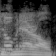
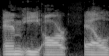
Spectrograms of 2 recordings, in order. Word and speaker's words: Merle: l l e x there is no way this is Merill because it's m e r l e it's Merl it's Merl about merley my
